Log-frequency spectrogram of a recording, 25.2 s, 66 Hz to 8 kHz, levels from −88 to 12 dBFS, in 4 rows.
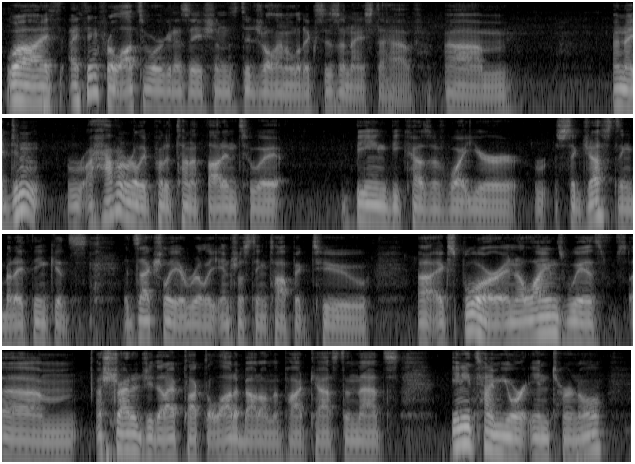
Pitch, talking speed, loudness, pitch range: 85 Hz, 165 wpm, -34 LUFS, 80-95 Hz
